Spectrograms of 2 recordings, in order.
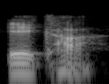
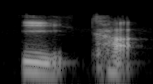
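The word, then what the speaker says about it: いか: It's not eka. It's ika. I-K-A.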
